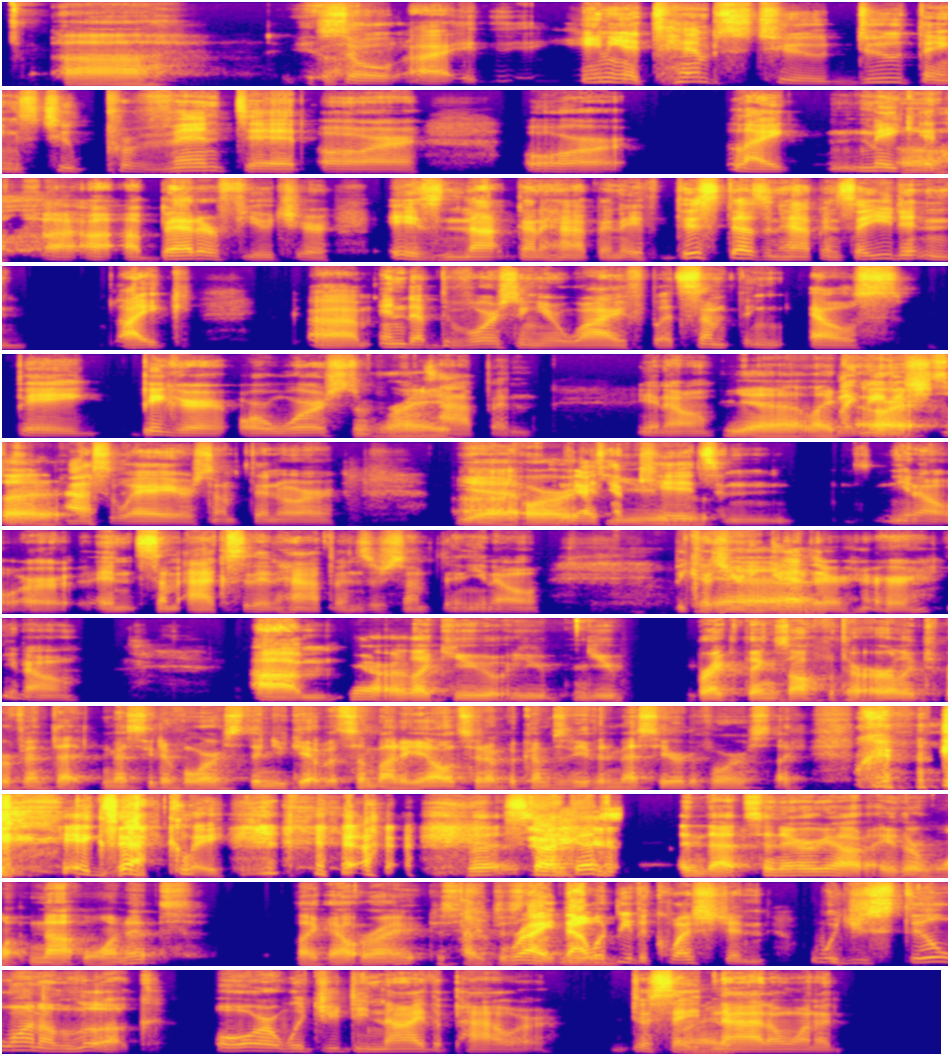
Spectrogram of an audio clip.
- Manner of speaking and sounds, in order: scoff; groan; tapping; other noise; laughing while speaking: "Exactly. So"; chuckle; laugh
- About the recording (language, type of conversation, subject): English, unstructured, How could knowing the future of your relationships change the way you interact with people now?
